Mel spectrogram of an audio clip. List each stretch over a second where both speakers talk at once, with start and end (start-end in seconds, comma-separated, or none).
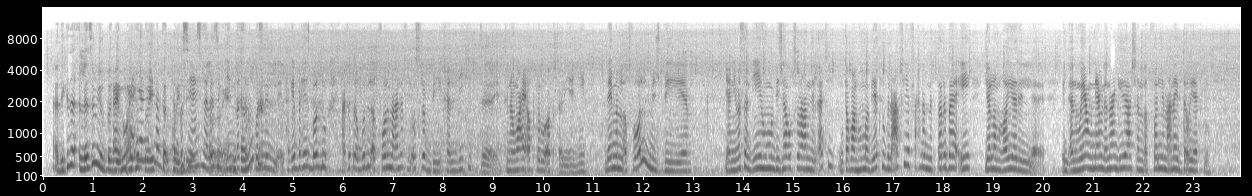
1.4-4.2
